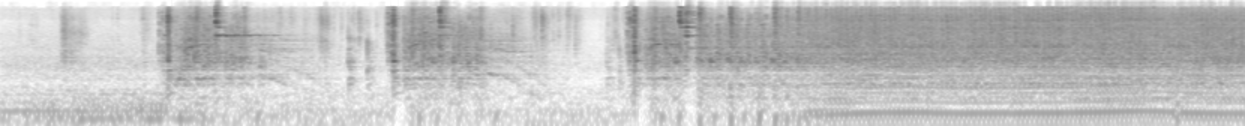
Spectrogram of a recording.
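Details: Southland lawn edger that wouldn't start even after new spark plugs. A few pulls with clatter, then the small engine catches at about five seconds and holds a steady, even idle. Now starts normally.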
